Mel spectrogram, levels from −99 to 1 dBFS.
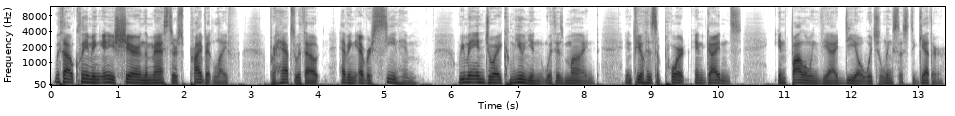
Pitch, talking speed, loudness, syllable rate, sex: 110 Hz, 160 wpm, -20 LUFS, 5.3 syllables/s, male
